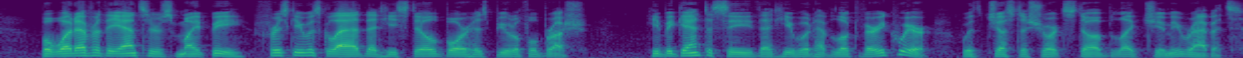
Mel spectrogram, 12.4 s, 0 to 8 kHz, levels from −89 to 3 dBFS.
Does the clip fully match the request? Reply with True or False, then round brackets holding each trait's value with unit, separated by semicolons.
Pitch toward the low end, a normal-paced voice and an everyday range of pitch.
True (105 Hz; 170 wpm; 4.4 semitones)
